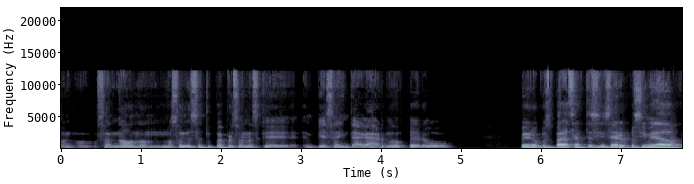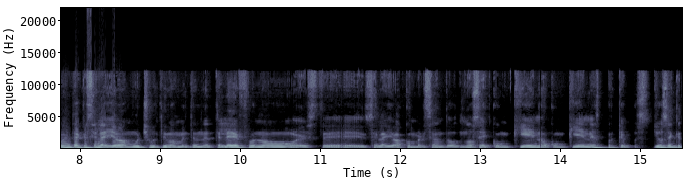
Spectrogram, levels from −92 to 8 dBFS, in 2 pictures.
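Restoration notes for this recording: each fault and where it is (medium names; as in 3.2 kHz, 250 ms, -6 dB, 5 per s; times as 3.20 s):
7.61–8.53 s: clipped -24.5 dBFS
13.75–13.77 s: dropout 15 ms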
